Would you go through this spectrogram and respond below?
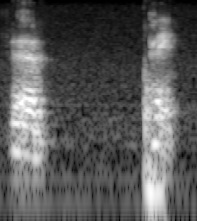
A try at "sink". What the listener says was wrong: Okay, so you wash your dishes in, okay, in pink? No, not in pink ballet shoes. In the sink. In the sink.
